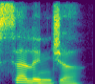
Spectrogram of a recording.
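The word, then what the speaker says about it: St. Leger: married an Irish ishman of the name of Selinger which was the usual way of pronouncing the name of Saint Leeder or as they spelled it send Ledger restored by later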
